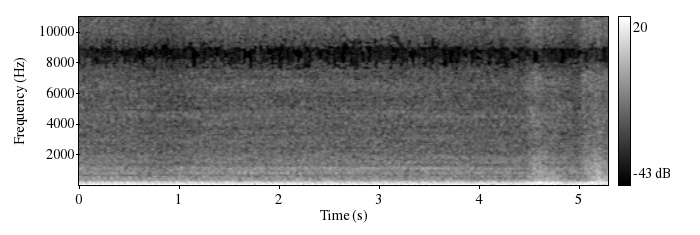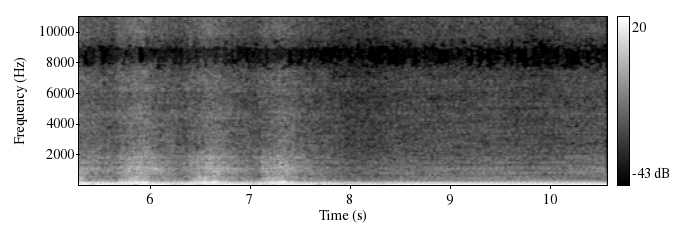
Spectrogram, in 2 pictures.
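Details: 1981 Chevrolet Camaro Z28 V8 barn find, first start after about 15 years dormant (last registered 2008), fed with carb cleaner and fuel into the carburetor, no oil filter fitted yet: loud, lumpy idle with quick throttle blips settling back.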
